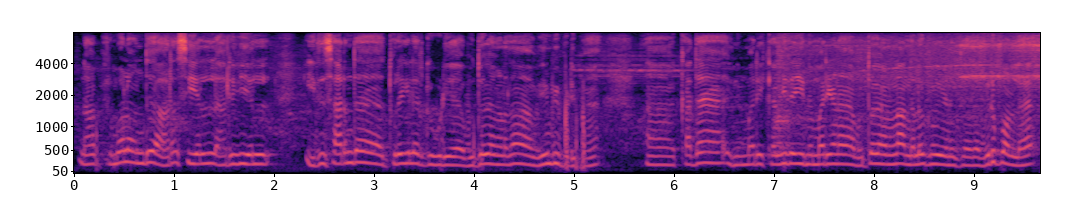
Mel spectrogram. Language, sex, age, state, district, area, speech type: Tamil, male, 18-30, Tamil Nadu, Tiruvannamalai, rural, spontaneous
